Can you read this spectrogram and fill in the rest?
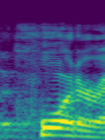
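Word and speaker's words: Quartr: If you've never listened to an earnings call, download the Quarter app. It's spelled like quarter, like a 25 cents, but no E at the end. No E at all. Q-U-A-R-T-R. Quarter.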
